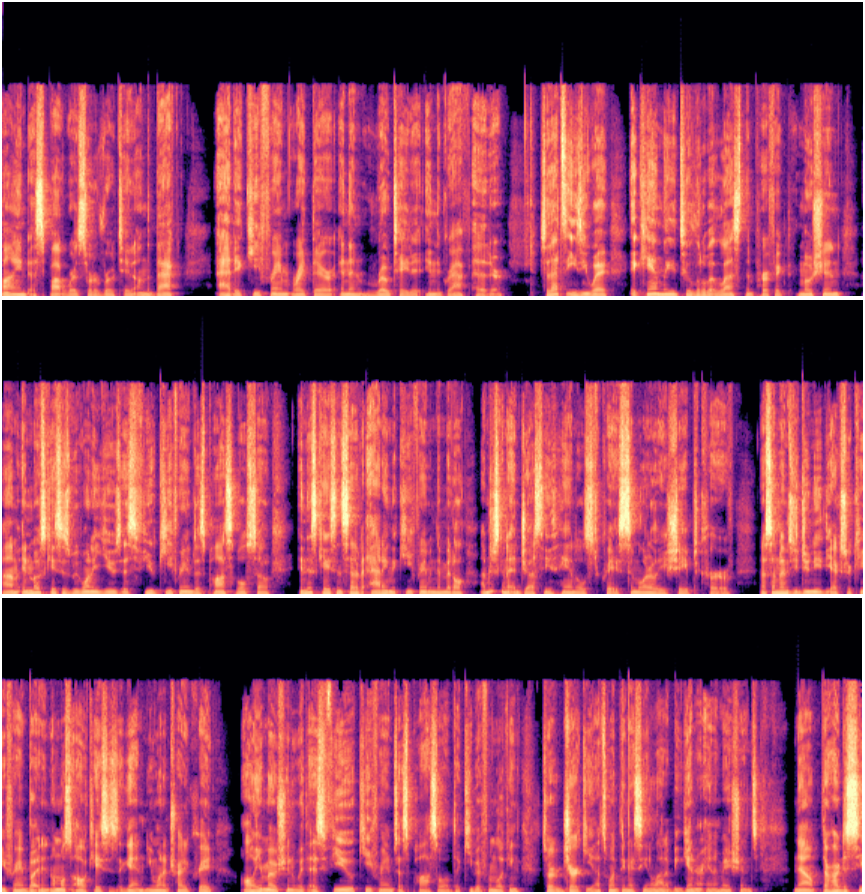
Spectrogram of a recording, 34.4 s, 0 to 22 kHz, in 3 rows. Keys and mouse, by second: 1.0-4.4 drag, 4.4 middle click, 4.7-6.6 drag, 7.3 r, 9.2 space, 11.0 alt+a, 17.6 space, 17.9 middle click, 18.2 x, 19.8 middle click, 20.4 r, 22.6 middle click, 23.3 r, 25.5 click, 25.7 s, 27.5 click, 28.6 click, 28.9-32.2 drag, 28.9 s, 32.5 space.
